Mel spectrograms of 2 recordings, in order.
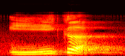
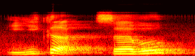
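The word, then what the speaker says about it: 一刻: Ike. Ike. Sebuah. Oke. Nah, ini. Harusnya kan? Ini i. Ke. Ke itu lewat 15 menit. Berarti nggak boleh dong bacanya i ke. Jadinya i ke.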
